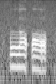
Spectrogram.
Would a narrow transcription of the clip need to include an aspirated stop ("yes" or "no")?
no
